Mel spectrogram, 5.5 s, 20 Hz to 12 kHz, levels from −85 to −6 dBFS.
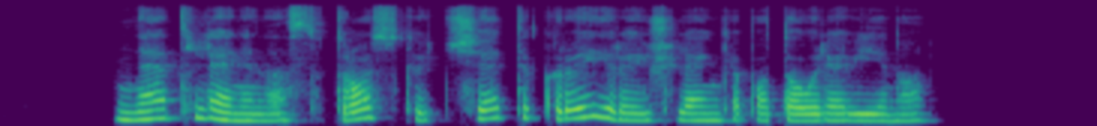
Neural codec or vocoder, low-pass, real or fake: vocoder, 22.05 kHz, 80 mel bands, WaveNeXt; 9.9 kHz; fake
